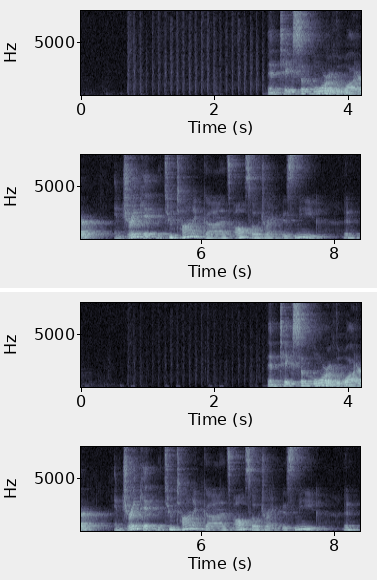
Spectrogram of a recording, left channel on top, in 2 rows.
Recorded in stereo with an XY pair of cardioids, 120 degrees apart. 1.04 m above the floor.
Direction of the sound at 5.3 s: 10° right.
